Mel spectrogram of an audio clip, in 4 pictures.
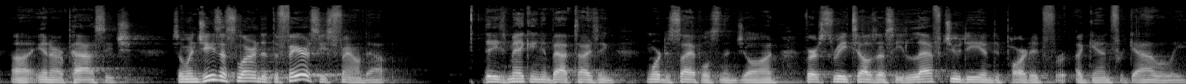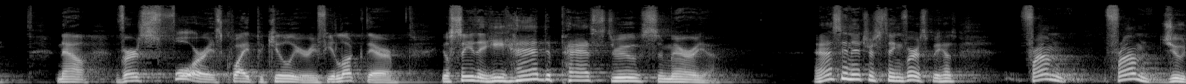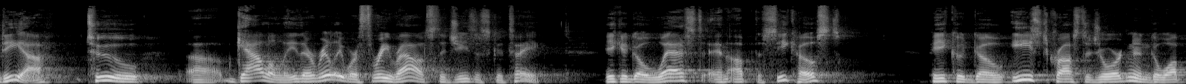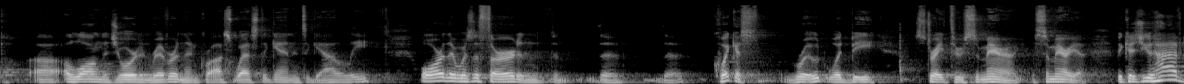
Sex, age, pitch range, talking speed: male, 50-69, 105-135 Hz, 155 wpm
